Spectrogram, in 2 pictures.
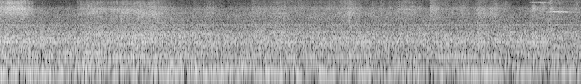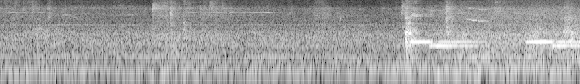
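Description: Hong Kong MTR M-Train carriage interior as the train runs and comes to a stop, with a steady low hum of the motors and running gear. About ten seconds in there is a sudden clunk, then the doors open to a two-note falling chime that sounds twice.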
